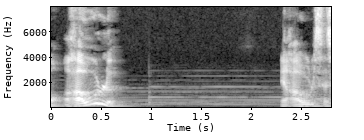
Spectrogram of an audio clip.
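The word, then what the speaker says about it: Raul: Donc ça se prononce comment ? Raoul.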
